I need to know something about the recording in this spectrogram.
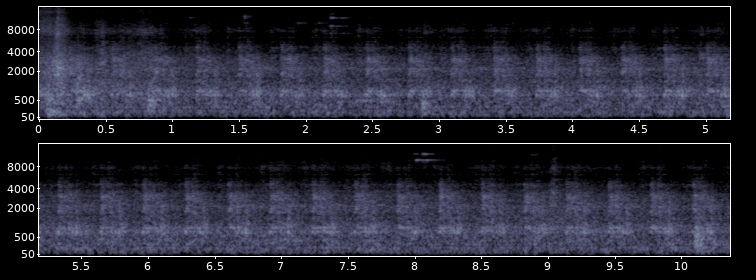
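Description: Whiteboard duster rubbing back and forth across the board in quick, even strokes.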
